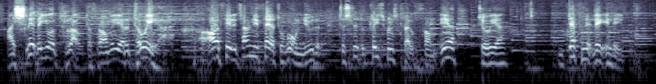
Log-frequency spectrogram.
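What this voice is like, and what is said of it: Put-on Italian accent. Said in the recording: “He's doing an Italian accent.”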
